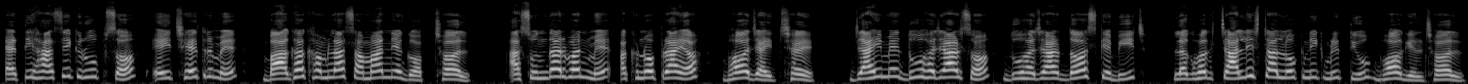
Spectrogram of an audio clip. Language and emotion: Maithili, neutral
